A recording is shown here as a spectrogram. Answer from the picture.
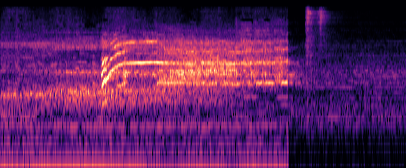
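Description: Horror-film soundtrack: a music bed, then a sudden shrill scream-like shriek about a second in that sweeps up in pitch and holds steady, cut off abruptly near three seconds, leaving only a faint background.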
